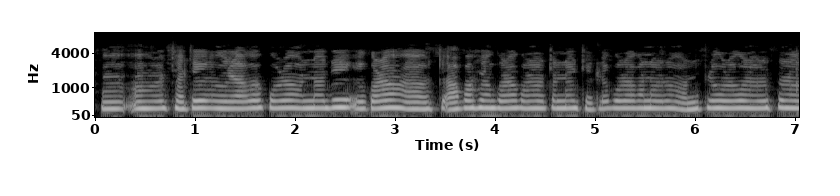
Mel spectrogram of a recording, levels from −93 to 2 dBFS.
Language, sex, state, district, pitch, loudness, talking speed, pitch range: Telugu, female, Andhra Pradesh, Anantapur, 220 Hz, -32 LUFS, 130 wpm, 215-225 Hz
